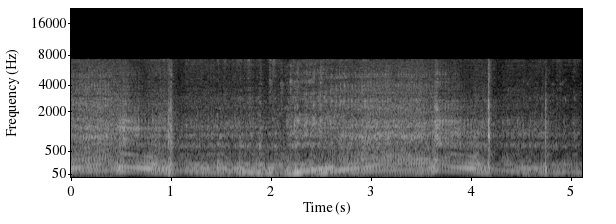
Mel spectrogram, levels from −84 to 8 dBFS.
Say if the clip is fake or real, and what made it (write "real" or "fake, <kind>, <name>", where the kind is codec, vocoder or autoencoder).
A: real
